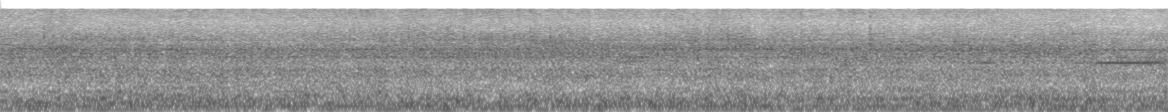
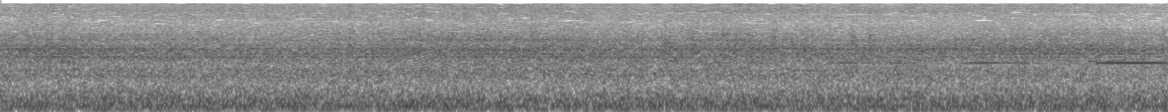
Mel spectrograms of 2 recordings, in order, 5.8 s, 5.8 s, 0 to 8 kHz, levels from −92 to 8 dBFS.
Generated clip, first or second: first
